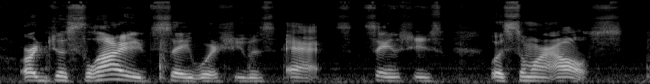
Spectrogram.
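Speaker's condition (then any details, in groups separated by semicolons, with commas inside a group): Cerebral palsy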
